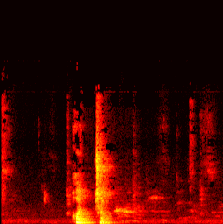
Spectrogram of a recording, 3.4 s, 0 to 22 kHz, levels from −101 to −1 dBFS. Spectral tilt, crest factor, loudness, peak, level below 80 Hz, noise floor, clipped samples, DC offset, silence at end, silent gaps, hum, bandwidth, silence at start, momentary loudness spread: -4.5 dB/octave; 22 dB; -22 LUFS; -6 dBFS; -68 dBFS; -65 dBFS; under 0.1%; under 0.1%; 1.4 s; none; none; 13.5 kHz; 1.1 s; 21 LU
